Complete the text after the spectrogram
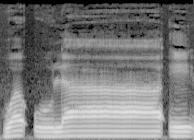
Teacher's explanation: बड़ी मद है 5 अलिफ के मिकदार खींचेंगे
